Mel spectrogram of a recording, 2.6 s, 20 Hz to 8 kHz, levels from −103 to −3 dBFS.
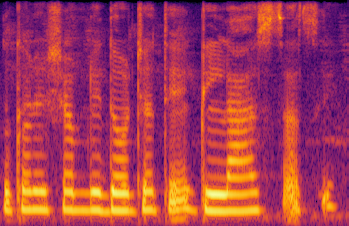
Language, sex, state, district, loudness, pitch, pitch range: Bengali, female, Tripura, West Tripura, -15 LUFS, 235 Hz, 230-240 Hz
